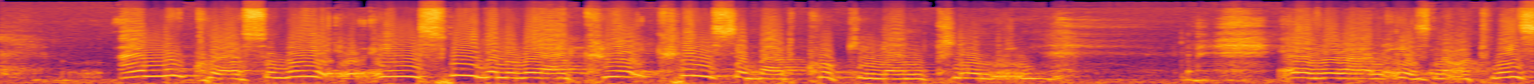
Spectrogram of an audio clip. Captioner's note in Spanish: se ríe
